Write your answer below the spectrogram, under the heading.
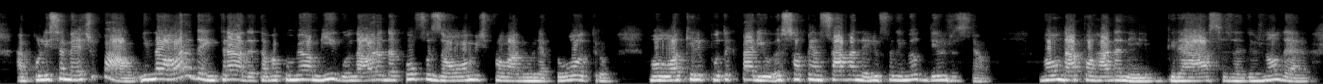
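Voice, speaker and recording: A woman talks at a fairly quick pace with a medium pitch. Her voice is somewhat breathy, with ordinary pitch variation. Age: 40s. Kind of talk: casual chat.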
